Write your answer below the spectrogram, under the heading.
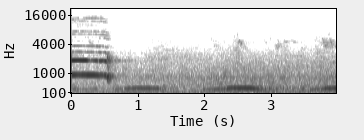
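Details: Fancy ornamental pigeons from a mixed collection of breeds give low, soft coos in slow rising-and-falling arcs, about three in four seconds. The tail of a rooster's crow rings out at the start.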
